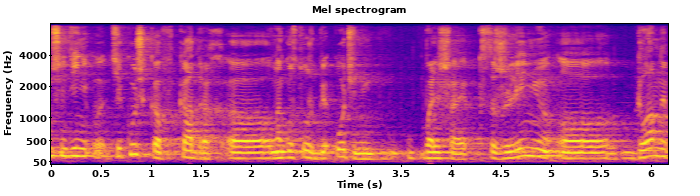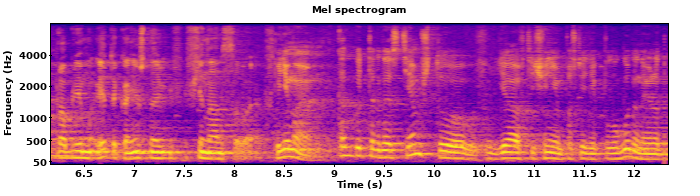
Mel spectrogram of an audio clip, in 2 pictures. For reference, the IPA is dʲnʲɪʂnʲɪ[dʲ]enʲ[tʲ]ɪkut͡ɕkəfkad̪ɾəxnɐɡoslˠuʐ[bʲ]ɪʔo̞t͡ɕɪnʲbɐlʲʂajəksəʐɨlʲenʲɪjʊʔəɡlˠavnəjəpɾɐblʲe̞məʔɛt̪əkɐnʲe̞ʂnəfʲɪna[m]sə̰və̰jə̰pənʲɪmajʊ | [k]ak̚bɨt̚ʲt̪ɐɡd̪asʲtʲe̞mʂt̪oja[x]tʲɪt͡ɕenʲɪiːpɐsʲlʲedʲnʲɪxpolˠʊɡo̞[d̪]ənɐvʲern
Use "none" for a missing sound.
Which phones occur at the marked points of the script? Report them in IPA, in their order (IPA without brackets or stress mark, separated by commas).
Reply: dʲ, tʲ, bʲ, n, k, f, d̪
